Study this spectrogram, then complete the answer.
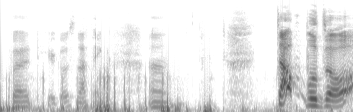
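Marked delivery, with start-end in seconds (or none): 2.8-3.5 loud puppet-show voice; Dumbledore impression. Apologetic fan attempting Potter Puppet Pals, loud Dumbledore. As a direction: call out the name like a puppet character. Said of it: "botching the Dumbledore voice".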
